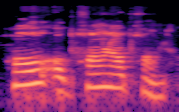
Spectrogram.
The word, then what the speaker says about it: Ho'oponopono: And can you pronounce it again for us? Ho'oponopono.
